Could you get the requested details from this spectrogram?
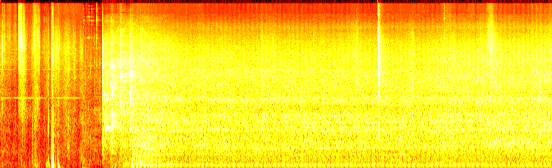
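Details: UTV just fitted with a new aftermarket fuel pump, louder than the original, pressuring up on key cycle: engine cranks briefly, catches right away and settles into a steady, even idle; starts and runs healthy, no leaks.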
